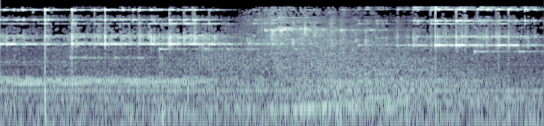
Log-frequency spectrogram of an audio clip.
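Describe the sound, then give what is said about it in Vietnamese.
A small hand bell is shaken quickly during a spirit-medium exorcism ritual. Bright, high jingling rings come in rapid bursts, pause briefly under a soft hiss, then return near the end. “Cô Thao nhanh thoăn thoắt lắc cái chuông thêm một lần nữa”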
